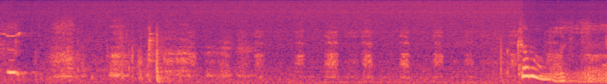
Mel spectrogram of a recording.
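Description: Harlequin Great Dane panting in quick short breaths, about three a second. Near the end a louder voiced sound with swooping pitch starts.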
